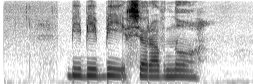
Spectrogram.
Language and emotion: Russian, angry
